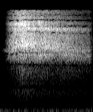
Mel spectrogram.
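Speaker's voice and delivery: drawn-out whispered shush; sustained voiceless shushing; long crowd hiss. A narrator's reading. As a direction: hiss it like sea snakes. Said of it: "hissed the crowd like sea snakes".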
